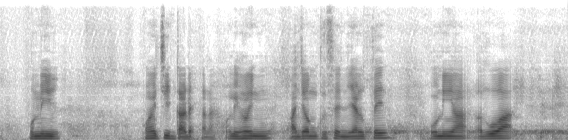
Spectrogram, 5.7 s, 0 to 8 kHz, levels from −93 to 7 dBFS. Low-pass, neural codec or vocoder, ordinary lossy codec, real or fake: none; codec, 16 kHz, 1 kbps, FunCodec, trained on Chinese and English, 50 frames a second; none; fake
